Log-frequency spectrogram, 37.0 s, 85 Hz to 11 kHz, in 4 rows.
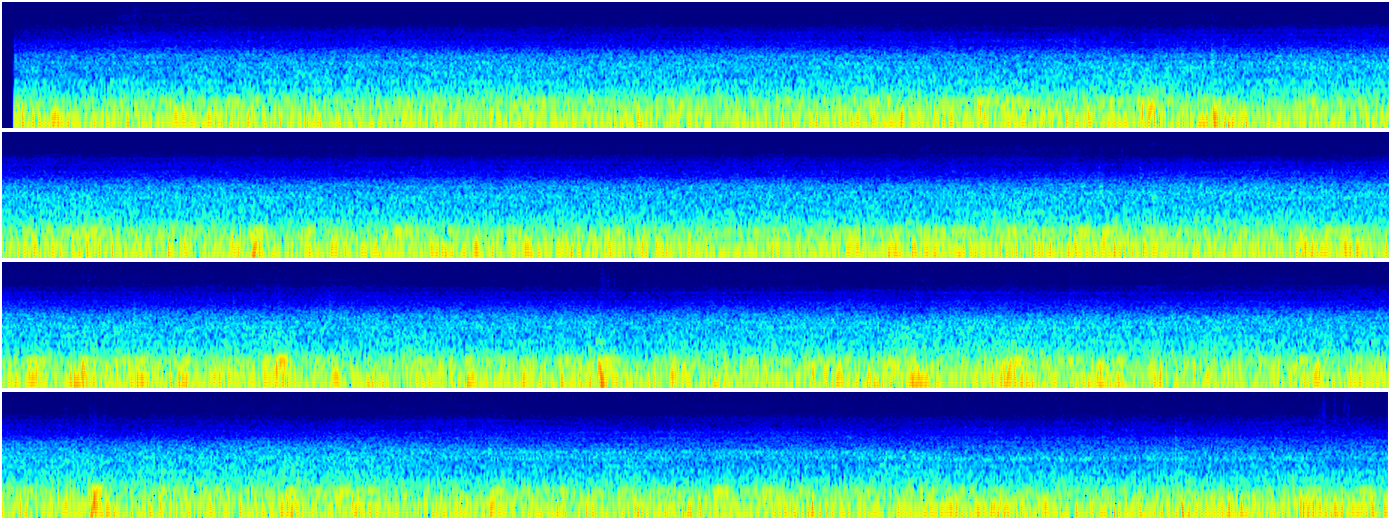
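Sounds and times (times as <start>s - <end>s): car road rumble inside cabin: 0.1s - 36.9s
road surface bumps: 5.5s - 9.0s, 15.1s - 36.9s.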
